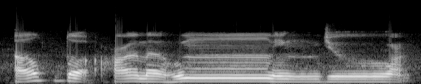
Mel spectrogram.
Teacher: Huruf to di sini kita baca dengan cara menekan dan sedikit memantul. Karena ini adalah bacaan qalqalah dan qalqalah sughra.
